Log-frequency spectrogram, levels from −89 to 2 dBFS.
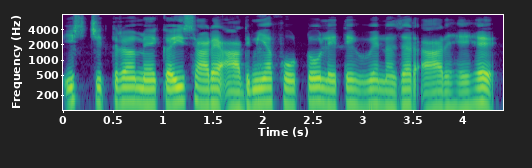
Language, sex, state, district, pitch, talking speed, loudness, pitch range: Hindi, male, Assam, Kamrup Metropolitan, 135 Hz, 175 wpm, -17 LUFS, 130-140 Hz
